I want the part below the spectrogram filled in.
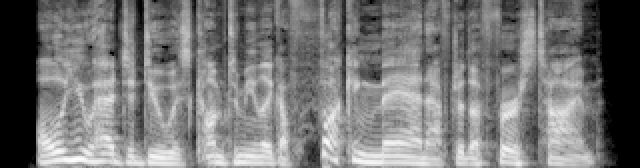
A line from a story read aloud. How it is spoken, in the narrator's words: he shouts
